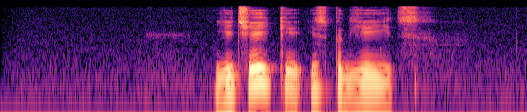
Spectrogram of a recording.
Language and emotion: Russian, sad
